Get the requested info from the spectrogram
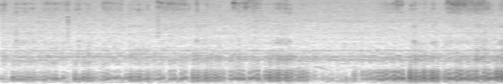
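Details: Former stray orange-and-white kitten becoming a house cat in Japan purrs like an engine; a steady low pulsing rumble in breath-length swells, growing louder near the end, faint high hiss.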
